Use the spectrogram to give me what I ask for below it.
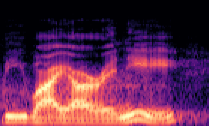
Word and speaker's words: Byrne: I mean, but I thought, well, okay, so my name, even though it's spelled B-Y-R-N-E, is pronounced Byrne.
